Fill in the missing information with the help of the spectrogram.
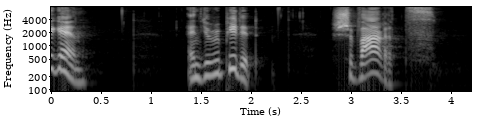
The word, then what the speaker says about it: schwarz: Also, sometimes Austrians and German, like German-speaking people, we will, in this case, just not say the R. There is an R in this letter. You spell it, the whole word schwarz, black, is spelled S-C-H. W-A-R-Z. So there's an R at the very end or the second to last word. And very often we'll just leave it out.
